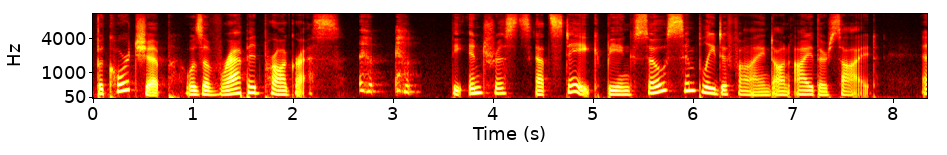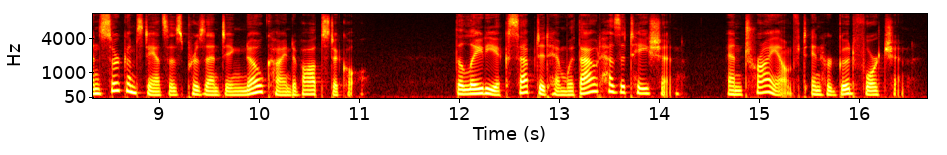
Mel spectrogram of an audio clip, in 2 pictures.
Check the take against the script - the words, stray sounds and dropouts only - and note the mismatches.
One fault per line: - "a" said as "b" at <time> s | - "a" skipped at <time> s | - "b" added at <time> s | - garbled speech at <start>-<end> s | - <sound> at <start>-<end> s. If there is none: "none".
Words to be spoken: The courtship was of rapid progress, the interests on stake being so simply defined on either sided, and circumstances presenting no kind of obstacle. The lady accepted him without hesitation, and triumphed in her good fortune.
- cough at 2.7-3.3 s
- "on" said as "at" at 4.4 s
- "sided" said as "side" at 7.3 s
